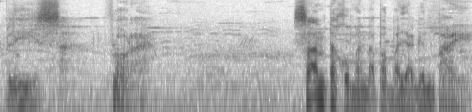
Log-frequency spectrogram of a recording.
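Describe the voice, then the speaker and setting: A man's voice: low-pitched, takes it slowly, creaky, pushed and bright, soft background music, exaggerated voice. A middle-aged man in a radio drama playing an earnest, persuasive man who is courting a woman.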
